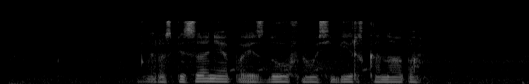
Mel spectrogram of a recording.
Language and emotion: Russian, neutral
